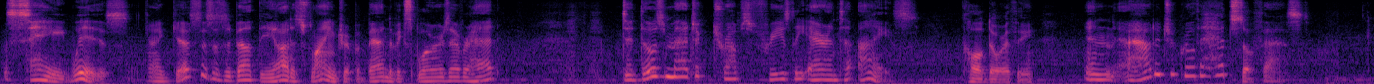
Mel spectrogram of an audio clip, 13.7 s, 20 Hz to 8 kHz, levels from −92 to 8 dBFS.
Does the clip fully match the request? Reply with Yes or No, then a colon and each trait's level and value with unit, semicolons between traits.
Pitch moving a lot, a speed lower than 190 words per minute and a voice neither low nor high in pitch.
Yes: wide, 8.6 semitones; average, 155 wpm; medium, 180 Hz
